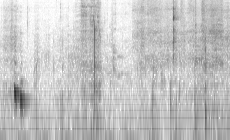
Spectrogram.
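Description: Close-miked mouth sounds of eating sushi: chewing and biting, with a few sharp clicks and a brief vocal sound just after the start.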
